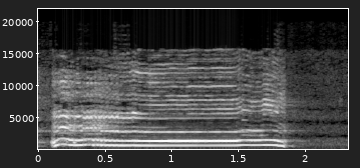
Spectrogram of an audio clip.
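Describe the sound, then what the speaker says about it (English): A rooster crows once, a loud, near, sustained harmonic call lasting under two seconds, on a homestead where chickens are being fed sunflowers; no talking. "So here I am feeding the chicken fodder, the sunflowers to the chickens."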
